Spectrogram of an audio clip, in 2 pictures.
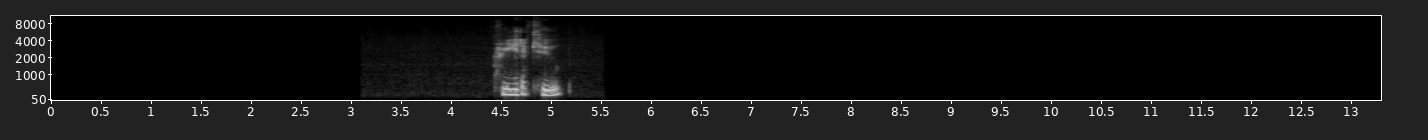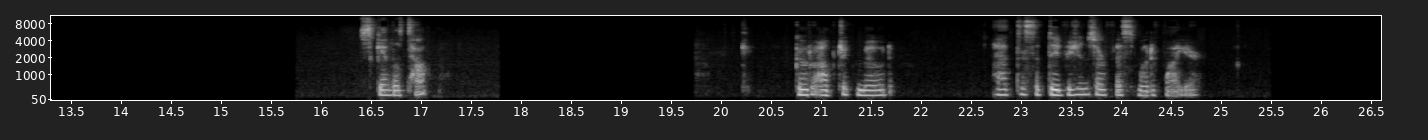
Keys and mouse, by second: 1.0 click, 2.2 click, 3.4 shift+a, 5.0 s, 8.5 g, 11.6 Tab, 14.5 Tab, 16.4 1, 16.6 click, 17.1 click, 18.4 g, 19.2 s, 20.0 Tab, 20.6 click, 20.7 click, 21.6 click, 22.1-23.7 drag, 23.8 click, 25.2 click, 25.4 click, 25.8 click.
